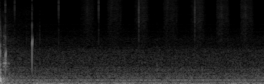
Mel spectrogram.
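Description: Video game footsteps patter on grass.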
